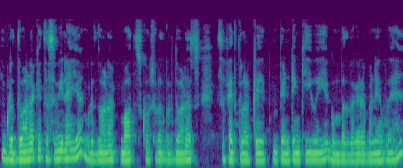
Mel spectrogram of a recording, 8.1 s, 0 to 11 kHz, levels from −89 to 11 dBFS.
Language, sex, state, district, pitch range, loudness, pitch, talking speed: Hindi, male, Chhattisgarh, Raipur, 100-110 Hz, -17 LUFS, 105 Hz, 155 wpm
